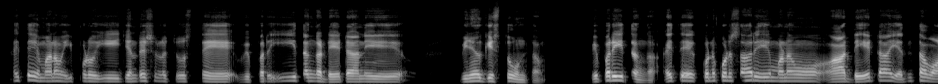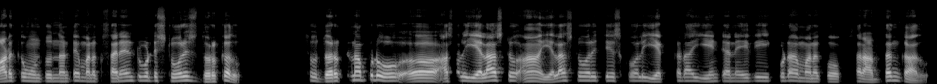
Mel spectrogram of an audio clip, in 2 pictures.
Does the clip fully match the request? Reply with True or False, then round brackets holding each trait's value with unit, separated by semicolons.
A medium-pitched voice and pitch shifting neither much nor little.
True (160 Hz; 3.4 semitones)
